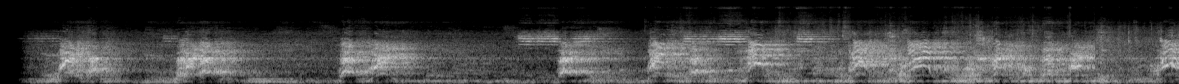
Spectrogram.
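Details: Street dogs fighting in Kolkata in 2023: harsh, noisy bursts of barking and snarling come in loud surges about every one to two seconds, then run together into a near-continuous scuffle. A rumbling, busy street background sits underneath.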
